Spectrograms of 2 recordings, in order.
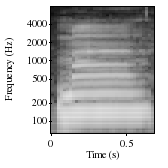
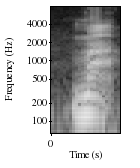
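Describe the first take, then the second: First: "Ma" held long on a level pitch; long, unwavering "Ma" like a note; flat tone. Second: "ma" short, dropping and cut off; brief "ma" with an abrupt stop; dot tone. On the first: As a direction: sustain "Ma" evenly to the end. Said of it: "with the flat tone first". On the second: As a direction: close the throat quickly on "ma". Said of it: "and then the dot". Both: Shown as a demonstration.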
